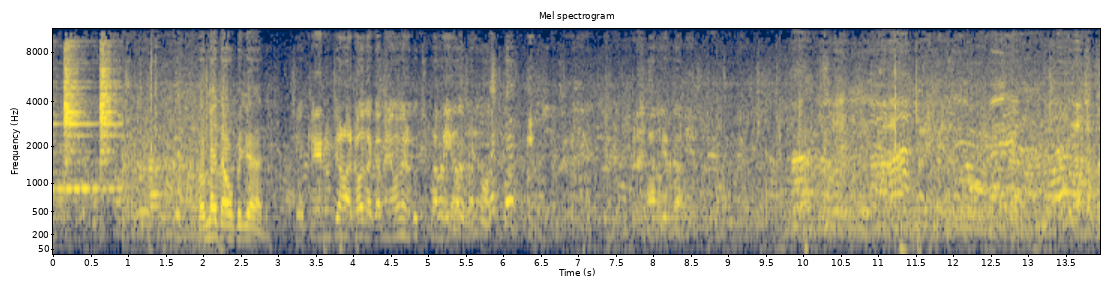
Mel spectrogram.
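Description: A brass band plays a march outdoors.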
